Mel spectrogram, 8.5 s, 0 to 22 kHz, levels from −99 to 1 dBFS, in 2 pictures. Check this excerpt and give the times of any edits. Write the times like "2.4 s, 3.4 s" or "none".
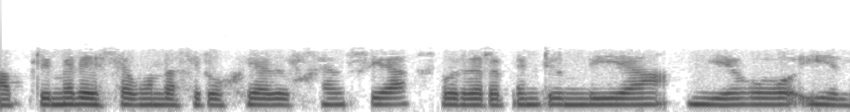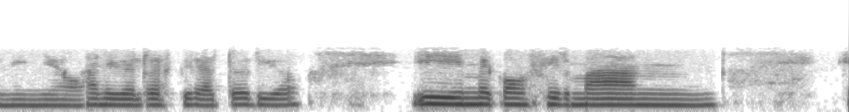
2.1 s, 4.6 s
